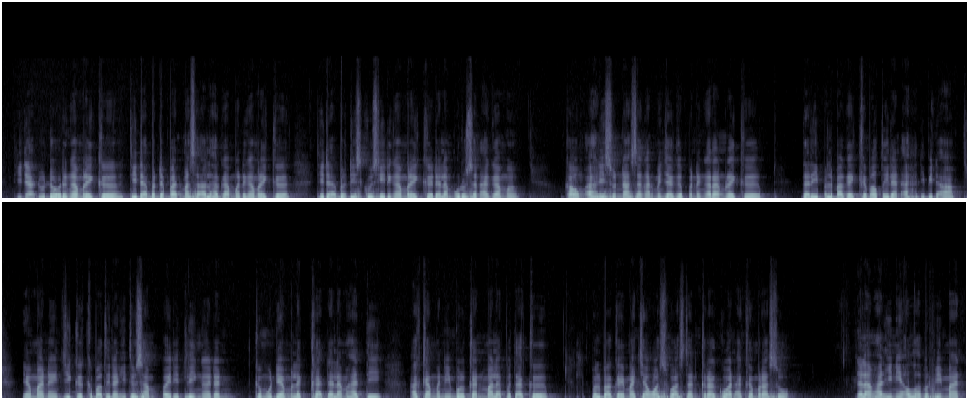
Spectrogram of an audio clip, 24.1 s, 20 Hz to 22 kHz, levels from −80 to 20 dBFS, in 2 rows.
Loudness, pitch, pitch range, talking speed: -20 LUFS, 145 Hz, 140-155 Hz, 140 wpm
